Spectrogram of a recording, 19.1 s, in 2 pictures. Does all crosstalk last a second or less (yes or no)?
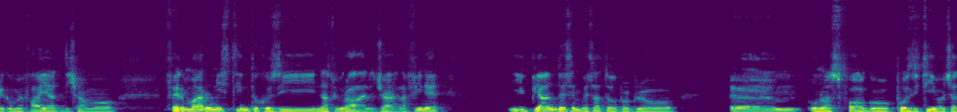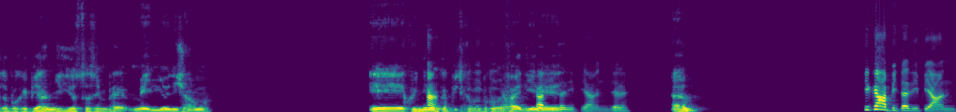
no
